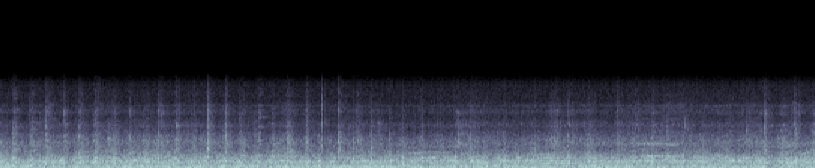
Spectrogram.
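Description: Open passenger cars of a zoo ride train running along the track: a steady running noise with many small clicks and clacks from the wheels on the rails.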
